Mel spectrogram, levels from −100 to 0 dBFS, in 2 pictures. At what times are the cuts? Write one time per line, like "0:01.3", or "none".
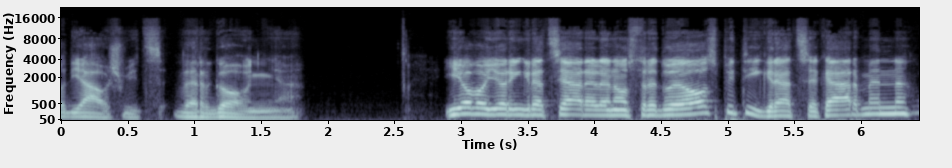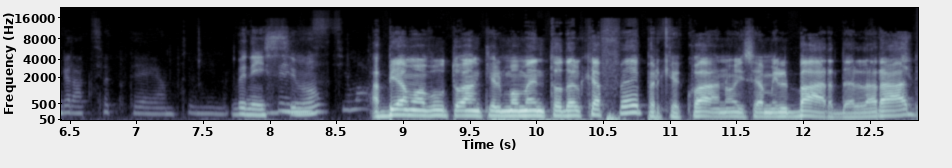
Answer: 0:07.7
